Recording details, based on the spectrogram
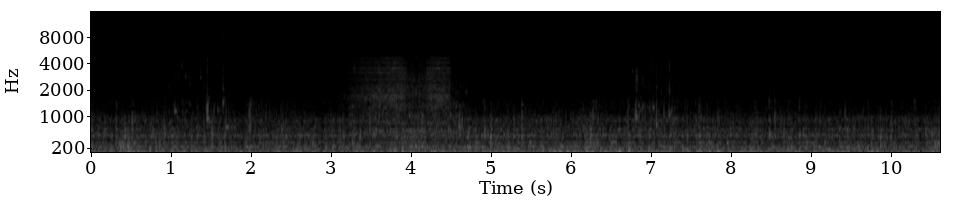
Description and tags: An underwater ambience.
Used the following sounds:
With thanks to the creators of the original sounds.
